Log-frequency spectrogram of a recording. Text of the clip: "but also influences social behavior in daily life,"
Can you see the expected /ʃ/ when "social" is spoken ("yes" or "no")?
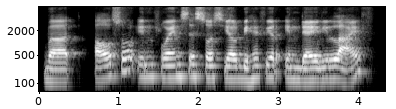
no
